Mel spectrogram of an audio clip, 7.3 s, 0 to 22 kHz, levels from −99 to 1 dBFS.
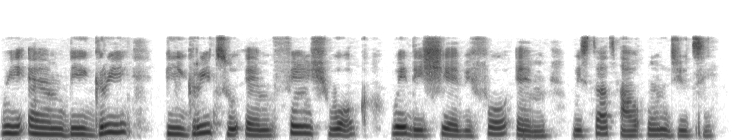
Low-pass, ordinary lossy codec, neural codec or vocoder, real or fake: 7.2 kHz; Opus, 64 kbps; vocoder, 44.1 kHz, 80 mel bands, Vocos; fake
